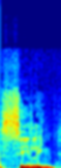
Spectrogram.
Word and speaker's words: ceiling: Aprenda que na palavra ceiling, o stress é na primeira sílaba, no C, ceiling, tá?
